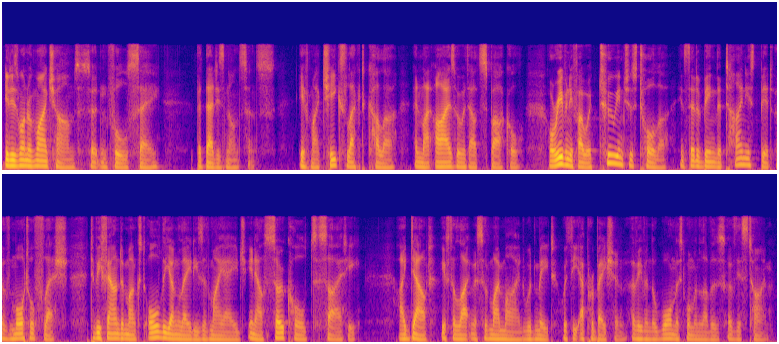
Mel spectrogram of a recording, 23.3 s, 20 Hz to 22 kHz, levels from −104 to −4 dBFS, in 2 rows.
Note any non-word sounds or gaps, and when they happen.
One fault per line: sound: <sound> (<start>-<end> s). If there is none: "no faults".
no faults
